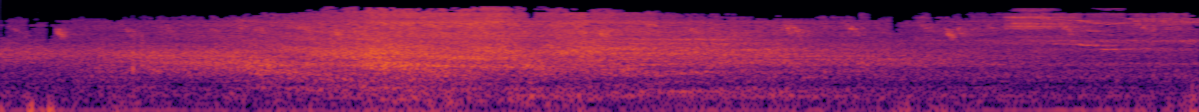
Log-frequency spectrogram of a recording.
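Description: Donghae Santa tourist train approaching slowly, with a low rumble of the train and its wheels. A broad rushing noise swells about three seconds in and fades again.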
